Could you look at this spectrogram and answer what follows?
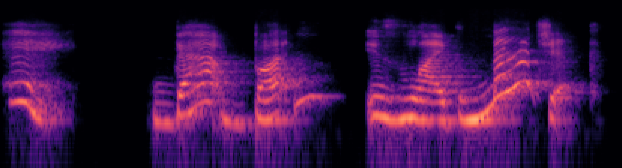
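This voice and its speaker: Casting: eager young girl storyteller played by a woman, unhurried, childlike and emphatic, slightly muffled storybook recording. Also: on the high side, wildly swooping pitch, full character voice. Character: eager little girl narrating her sleepover adventure. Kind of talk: children's book read-aloud.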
